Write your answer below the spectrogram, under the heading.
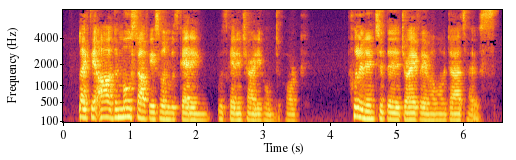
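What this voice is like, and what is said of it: Irish Cork regional accent. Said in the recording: “My Cork region accent”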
